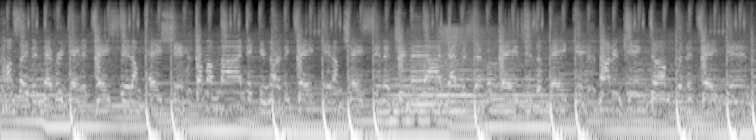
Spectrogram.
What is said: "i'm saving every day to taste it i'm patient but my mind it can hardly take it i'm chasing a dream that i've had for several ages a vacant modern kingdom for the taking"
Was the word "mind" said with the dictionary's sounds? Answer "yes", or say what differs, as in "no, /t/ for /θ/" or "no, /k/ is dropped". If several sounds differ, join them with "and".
yes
